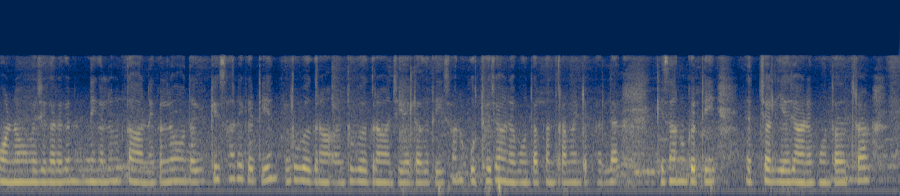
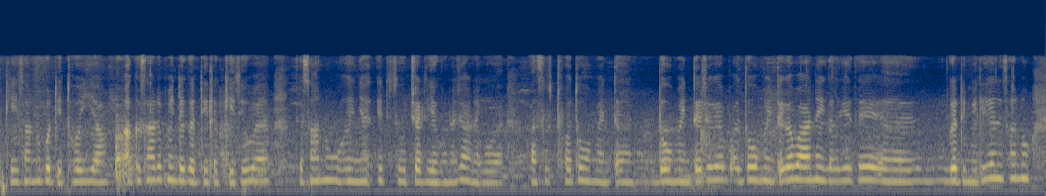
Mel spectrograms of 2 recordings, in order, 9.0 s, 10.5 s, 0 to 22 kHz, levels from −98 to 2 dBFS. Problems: constant background noise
